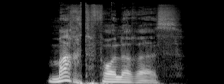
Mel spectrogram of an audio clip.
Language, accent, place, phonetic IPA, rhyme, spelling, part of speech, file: German, Germany, Berlin, [ˈmaxtfɔləʁəs], -axtfɔləʁəs, machtvolleres, adjective, De-machtvolleres.ogg
- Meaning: strong/mixed nominative/accusative neuter singular comparative degree of machtvoll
